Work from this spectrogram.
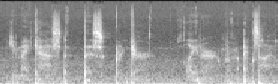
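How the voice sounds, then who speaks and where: Whispering at a very slow pace, the voice sits against noticeable background noise. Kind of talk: ASMR card-opening reading. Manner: whispered.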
